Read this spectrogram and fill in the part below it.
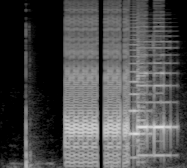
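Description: Short electronic game tones beep in quick bursts.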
